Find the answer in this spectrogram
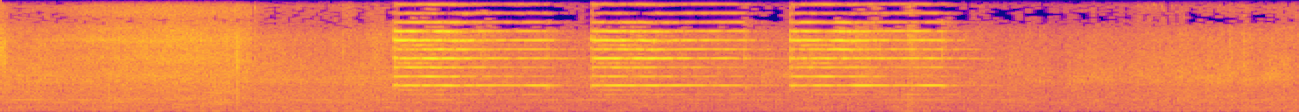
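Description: Three identical high electronic beeps, about a second apart and each nearly a second long, from a train's door warning beeper as the doors of a train standing at the platform are released. Under them is the steady hum and rumble of the train.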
